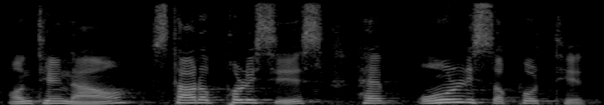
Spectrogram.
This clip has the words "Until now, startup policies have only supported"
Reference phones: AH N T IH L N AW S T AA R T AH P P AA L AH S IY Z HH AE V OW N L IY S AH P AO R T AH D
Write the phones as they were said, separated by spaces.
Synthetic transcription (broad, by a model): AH N T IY L N AW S T AA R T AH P P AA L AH S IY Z HH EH B OW N L IY S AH P AO R T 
